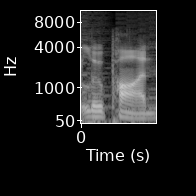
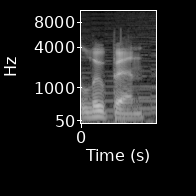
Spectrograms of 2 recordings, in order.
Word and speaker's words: Lupin: I know that you pronounce it Lupin, not Lupin.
